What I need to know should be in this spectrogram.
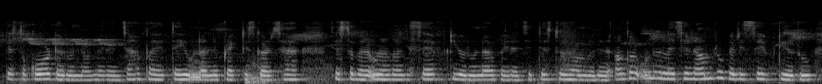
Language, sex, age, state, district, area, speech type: Nepali, female, 18-30, West Bengal, Alipurduar, urban, spontaneous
